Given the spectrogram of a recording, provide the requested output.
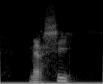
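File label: "merci", Dutch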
